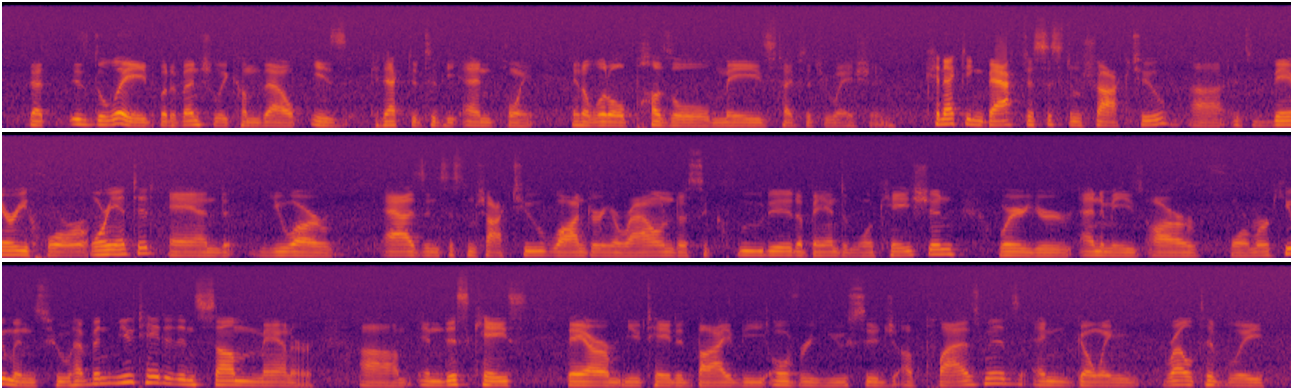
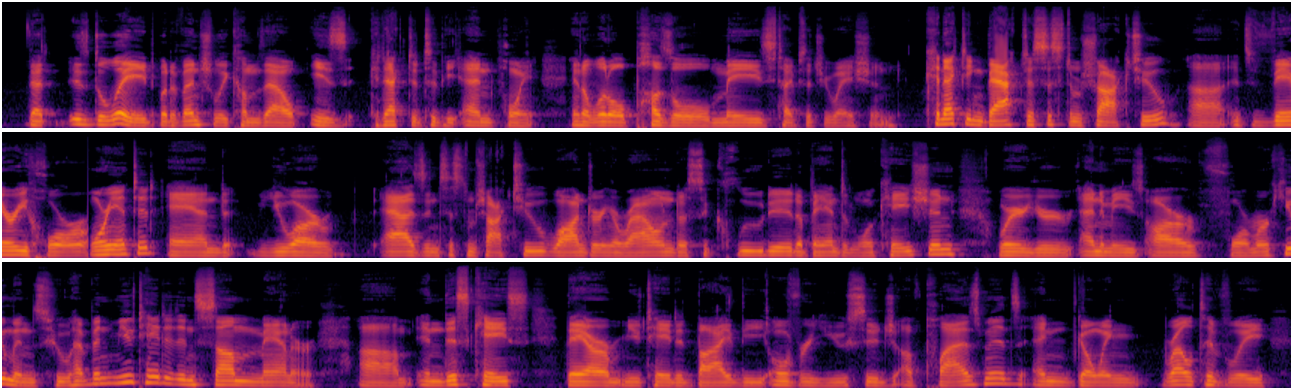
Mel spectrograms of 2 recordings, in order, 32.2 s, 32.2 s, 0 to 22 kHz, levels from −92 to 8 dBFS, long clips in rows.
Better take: second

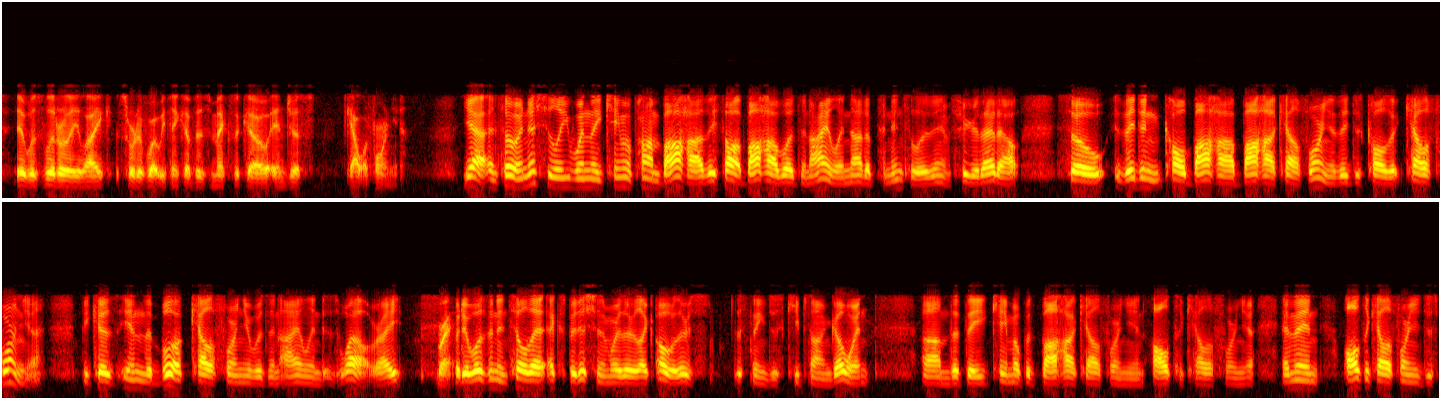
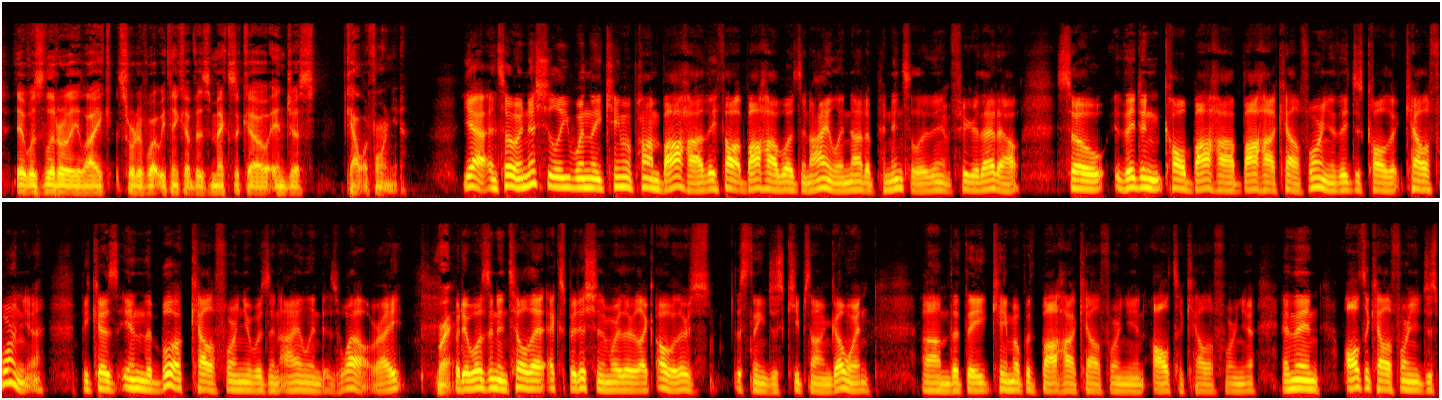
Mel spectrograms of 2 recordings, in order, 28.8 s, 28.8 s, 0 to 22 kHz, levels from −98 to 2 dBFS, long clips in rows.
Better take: second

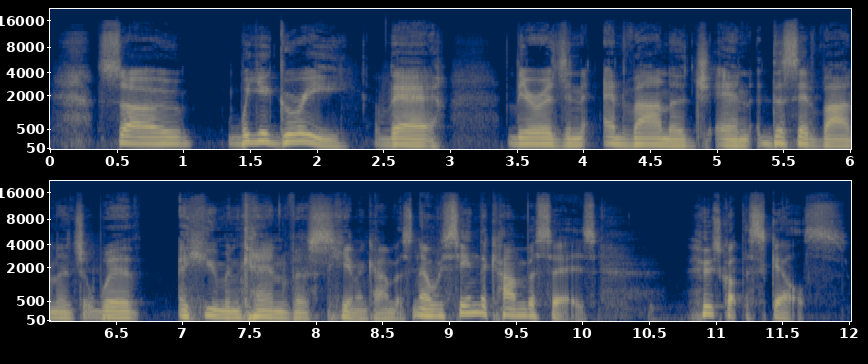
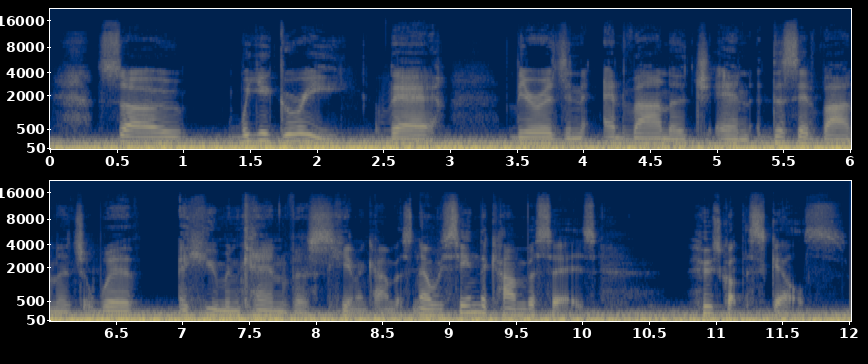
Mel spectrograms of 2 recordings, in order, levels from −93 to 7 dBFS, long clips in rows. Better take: first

